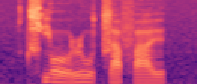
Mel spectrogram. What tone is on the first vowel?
falling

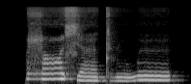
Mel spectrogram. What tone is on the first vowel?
high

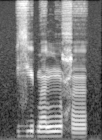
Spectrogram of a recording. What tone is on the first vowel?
high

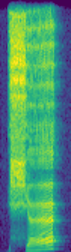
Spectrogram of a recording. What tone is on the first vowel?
rising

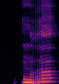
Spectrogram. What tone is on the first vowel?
low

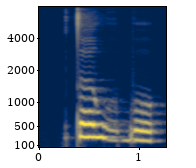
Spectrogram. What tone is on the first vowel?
high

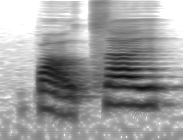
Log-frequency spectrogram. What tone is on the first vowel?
low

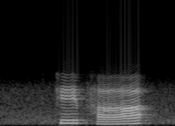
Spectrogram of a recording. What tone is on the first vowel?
high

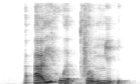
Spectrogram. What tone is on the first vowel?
rising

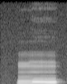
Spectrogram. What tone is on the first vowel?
low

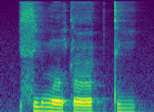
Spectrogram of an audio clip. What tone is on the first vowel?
high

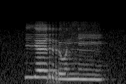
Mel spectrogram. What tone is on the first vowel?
high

